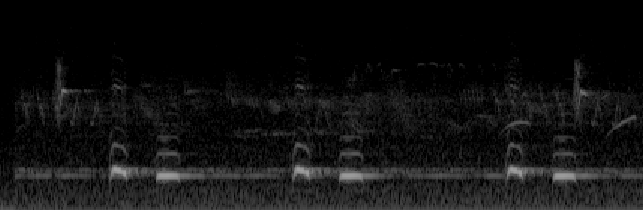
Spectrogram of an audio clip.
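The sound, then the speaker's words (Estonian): A cuckoo calls its two-note cu-koo three times at a steady, unhurried pace, clear, with faint chirps of other birds in the background. “Kuukuke kui käukene, helgi hella linnukene. Ega sa minule kuuku, sa kuukud korve karjatsele, laulad laane lamburisel, paugud palgi raiu jälle, tiksud teede käijatelle, helgid heina niitijatel, luksud luo voitijatel.”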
